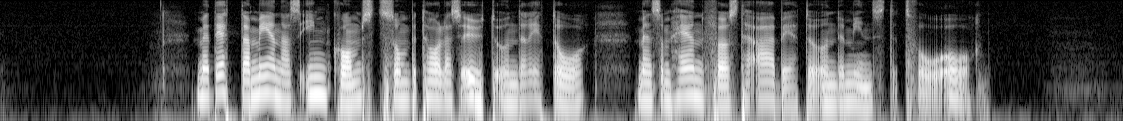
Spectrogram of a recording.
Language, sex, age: Swedish, female, 45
